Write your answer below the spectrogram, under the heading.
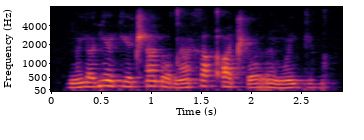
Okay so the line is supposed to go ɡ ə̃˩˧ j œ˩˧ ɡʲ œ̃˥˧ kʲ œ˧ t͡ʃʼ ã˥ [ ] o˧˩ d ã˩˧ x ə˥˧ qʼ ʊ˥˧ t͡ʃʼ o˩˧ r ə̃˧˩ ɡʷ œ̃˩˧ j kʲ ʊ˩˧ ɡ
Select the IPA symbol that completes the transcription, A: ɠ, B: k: A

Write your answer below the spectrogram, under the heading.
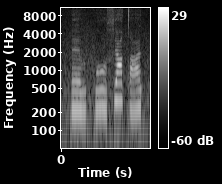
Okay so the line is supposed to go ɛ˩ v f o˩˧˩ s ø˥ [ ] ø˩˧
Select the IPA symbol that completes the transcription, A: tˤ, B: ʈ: A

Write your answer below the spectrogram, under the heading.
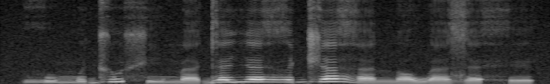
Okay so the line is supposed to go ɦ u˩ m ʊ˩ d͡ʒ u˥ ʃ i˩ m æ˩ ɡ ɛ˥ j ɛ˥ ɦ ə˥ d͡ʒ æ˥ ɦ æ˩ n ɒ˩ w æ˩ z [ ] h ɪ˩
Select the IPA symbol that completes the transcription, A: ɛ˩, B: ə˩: A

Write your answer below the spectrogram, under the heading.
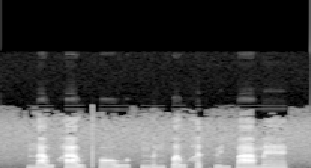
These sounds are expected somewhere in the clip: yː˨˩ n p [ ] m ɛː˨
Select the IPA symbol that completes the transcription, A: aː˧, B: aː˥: B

